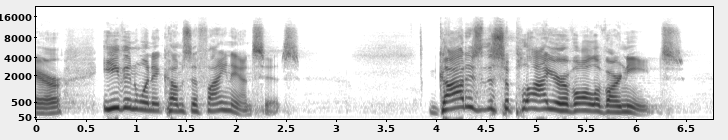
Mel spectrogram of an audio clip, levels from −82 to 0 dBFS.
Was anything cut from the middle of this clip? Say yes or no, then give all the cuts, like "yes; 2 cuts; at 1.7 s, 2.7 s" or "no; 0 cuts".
no; 0 cuts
